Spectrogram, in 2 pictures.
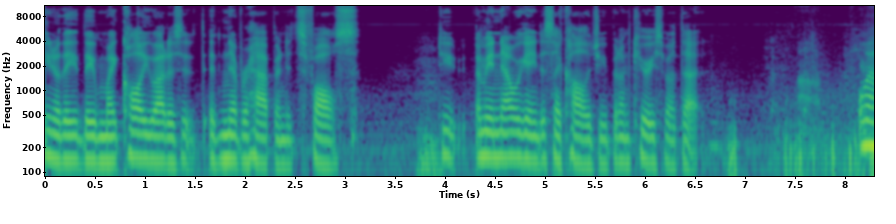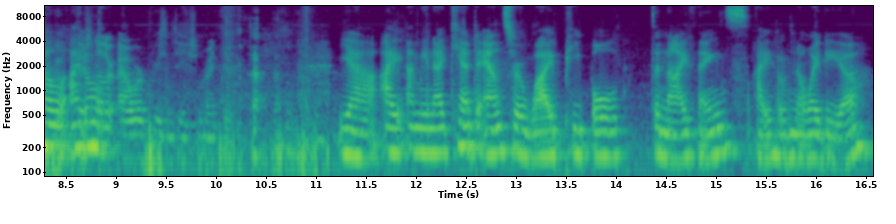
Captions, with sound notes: they might call you out as it never happened, it's false. Do you, I mean, now we're getting to psychology, but I'm curious about that. - Well, I don't-- - [Voiceover] There's another hour presentation, right there. - Yeah, I mean I can't answer why people deny things. I have no idea.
